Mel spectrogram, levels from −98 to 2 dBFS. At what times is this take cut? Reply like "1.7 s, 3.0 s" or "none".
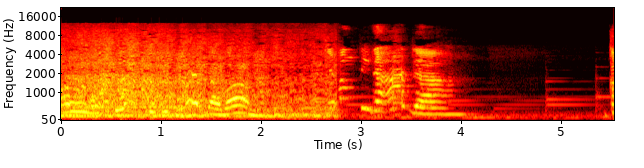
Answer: none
